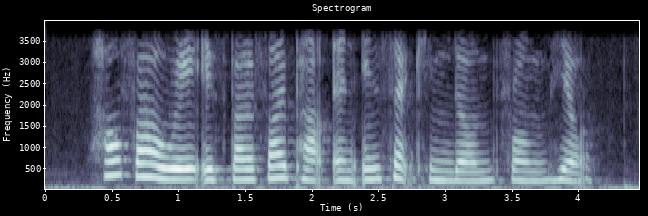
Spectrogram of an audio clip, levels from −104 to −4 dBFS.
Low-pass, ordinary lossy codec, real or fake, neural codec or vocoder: 3.6 kHz; none; fake; codec, 16 kHz, 8 kbps, FreqCodec, larger model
